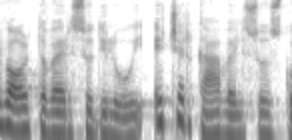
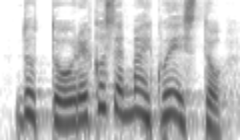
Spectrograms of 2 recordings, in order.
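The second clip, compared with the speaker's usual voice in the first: panicked cry; 7 semitones higher, 5 dB louder than usual. A narrator's reading. Lievin panicking, grabbing doctor.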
